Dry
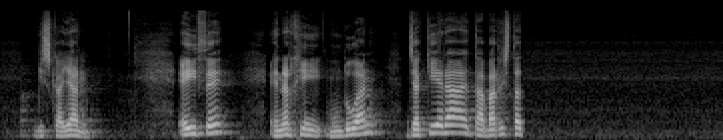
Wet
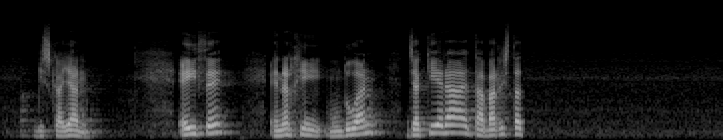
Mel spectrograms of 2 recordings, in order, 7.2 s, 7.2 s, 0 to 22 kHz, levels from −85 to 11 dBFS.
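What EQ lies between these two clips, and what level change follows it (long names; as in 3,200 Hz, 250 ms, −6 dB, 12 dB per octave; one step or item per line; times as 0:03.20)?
high-pass filter 150 Hz 12 dB per octave
high-frequency loss of the air 200 metres
−2.0 dB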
